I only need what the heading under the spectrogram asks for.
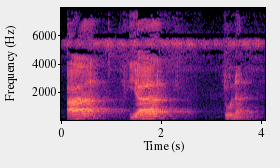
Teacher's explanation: ayatuna di sini hanya dibaca Dua harakat saja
